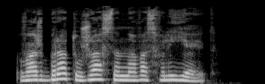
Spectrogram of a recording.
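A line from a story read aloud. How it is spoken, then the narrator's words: Grumbling. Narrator (Russian): проворчала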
